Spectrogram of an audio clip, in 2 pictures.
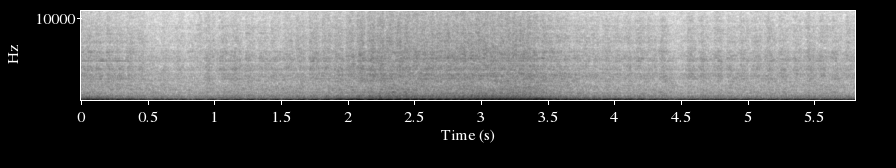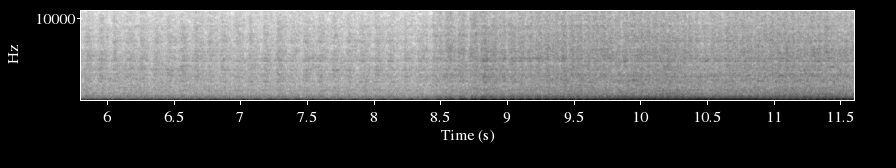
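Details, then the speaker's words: $300 auction car with a new valve cover and apparently original coils. Engine idles unevenly and lumpy between two short revs; owner says it sounds a little rough, like an exhaust issue. Rough running, cause unconfirmed. "Sounds a little rough. Sound like some exhaust. Sound like some exhaust."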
